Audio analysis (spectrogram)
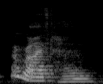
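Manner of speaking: usual speaking voice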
